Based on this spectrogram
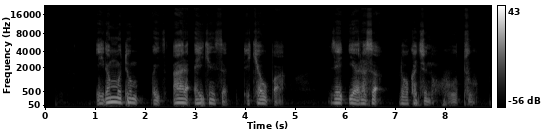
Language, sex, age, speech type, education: Hausa, male, 46-60, read, tertiary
